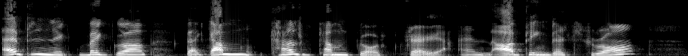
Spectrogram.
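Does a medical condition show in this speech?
Yes: cerebral palsy; speech problems when young, began talking after attending Gruella school.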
